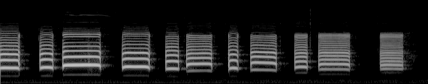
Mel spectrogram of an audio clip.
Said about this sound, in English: Damn it, that alarm always goes off at the worst times.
